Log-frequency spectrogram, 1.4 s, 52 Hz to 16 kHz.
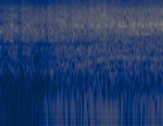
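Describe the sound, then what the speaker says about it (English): Combine harvester engine starting in Farming Simulator 19, a brief crank that swells into a low, rumbling idle. "So start the engine, the enter key"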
